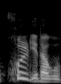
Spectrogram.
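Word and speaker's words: קול: 할 때 콜이라고 이야기하잖아요 근데 이제 히브리어도 콜이라고 발음을 하거든요 근데이 콜이라고 하는 것은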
